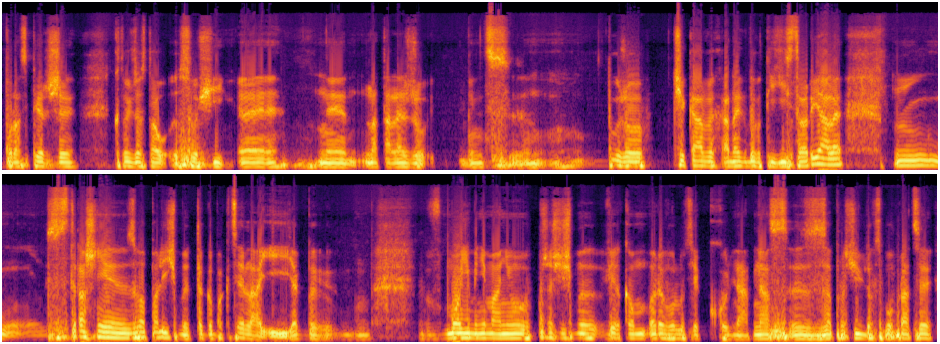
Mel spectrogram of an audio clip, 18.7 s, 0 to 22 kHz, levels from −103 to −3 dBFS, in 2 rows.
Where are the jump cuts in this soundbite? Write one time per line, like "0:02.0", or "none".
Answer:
0:16.9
